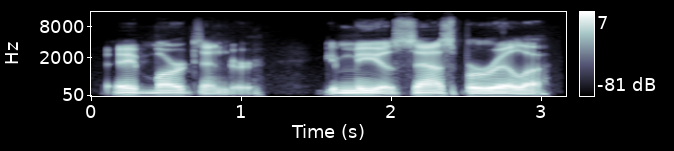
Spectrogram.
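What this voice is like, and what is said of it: Weak deep-voiced impression of another person. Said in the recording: “Or I could do Sam Elliott... I don't think my voice is as deep as it was yesterday... Nah, that doesn't sound good at all.”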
